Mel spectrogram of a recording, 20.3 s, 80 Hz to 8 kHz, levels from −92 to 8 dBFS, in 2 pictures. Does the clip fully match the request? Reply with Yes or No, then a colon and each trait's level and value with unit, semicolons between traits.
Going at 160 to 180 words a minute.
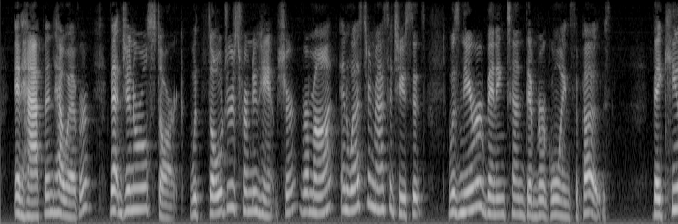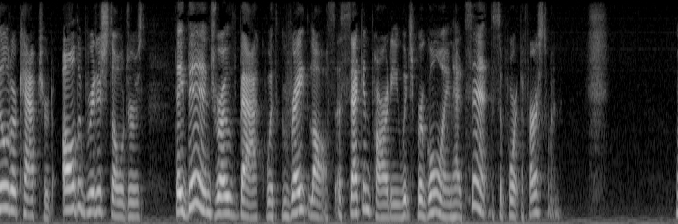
No: average, 140 wpm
